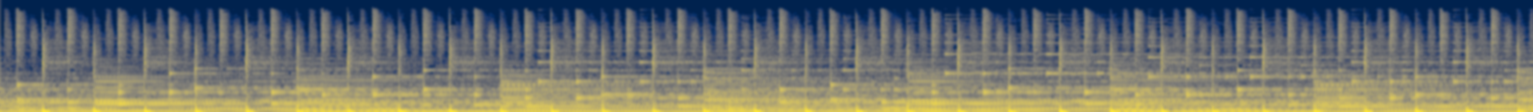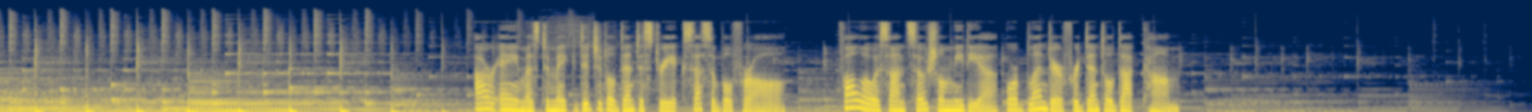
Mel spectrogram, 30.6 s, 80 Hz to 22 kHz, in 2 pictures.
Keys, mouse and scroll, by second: 0.9 scroll up 1, 1.1 click, 3.2 middle click, 3.7 scroll up 3, 3.9 click, 4.3 middle click, 4.5 scroll down 1, 4.6 shift+middle click, 4.8 click, 6.1-7.3 shift+middle drag, 7.3-9.0 drag, 9.7 click, 9.9 scroll down 2, 10.1 middle click, 10.4 scroll up 2, 10.6 shift+middle click, 11.2-13.5 drag, 12.5 middle click, 12.6 scroll down 4, 14.0-15.1 drag, 16.2-20.7 drag, 20.7-21.7 scroll down 3, 21.7-25.2 middle drag, 25.2 click, 26.6-29.0 drag.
